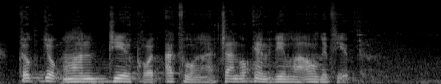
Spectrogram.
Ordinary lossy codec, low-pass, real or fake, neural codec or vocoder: none; none; fake; codec, 44.1 kHz, 1.7 kbps, Pupu-Codec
